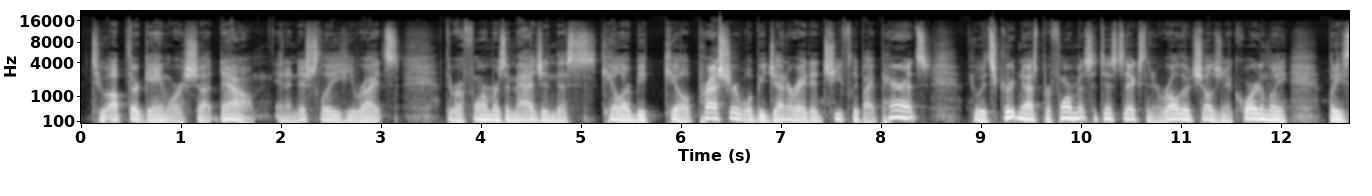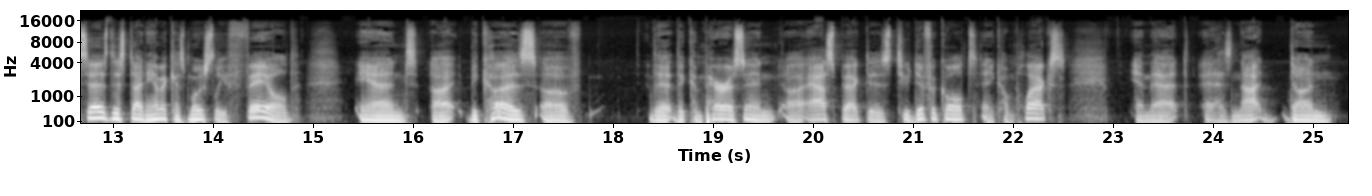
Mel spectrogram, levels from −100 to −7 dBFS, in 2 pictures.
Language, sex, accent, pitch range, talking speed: English, male, American, 120-140 Hz, 150 wpm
